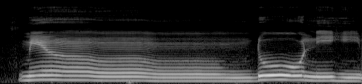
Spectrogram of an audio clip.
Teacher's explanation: terlihat samar atau bisa juga menjadi suara geng atau sesudah itu disambut dengan dengung sepanjang 1-1 setengah Alif atau bisa kurang lebih 2-3 harokat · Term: Ikhfa Haqiqi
